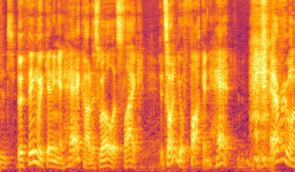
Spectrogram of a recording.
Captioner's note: laughing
